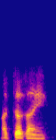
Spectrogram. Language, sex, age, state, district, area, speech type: Sindhi, male, 18-30, Delhi, South Delhi, urban, conversation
